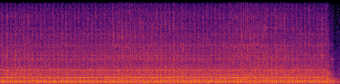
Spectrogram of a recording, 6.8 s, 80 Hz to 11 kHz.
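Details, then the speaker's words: New Janome JW8100 sewing machine on maximum 7 mm zigzag at 1 mm stitch length: fast needle chatter over steady whine with wavering roughness in waves; lower bobbin thread fault, a stray strand snagging at the bobbin. "something's not happy inside of there and it's you can hear it happening in waves"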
